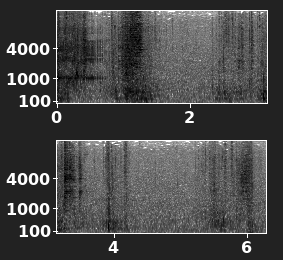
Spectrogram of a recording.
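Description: Heavy armour clanks as a knight moves.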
